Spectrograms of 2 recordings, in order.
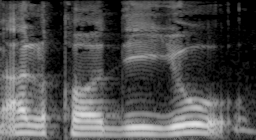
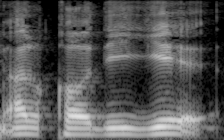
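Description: First: The word ends in a short u vowel. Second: The word ends in a short i vowel. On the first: "یا دمه بر اون عرب میگه سنگینه" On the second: "یا کسره بر اون سنگینه"

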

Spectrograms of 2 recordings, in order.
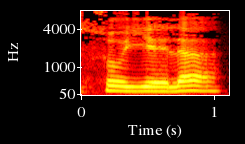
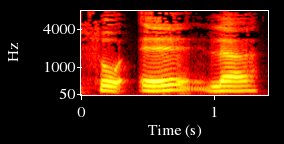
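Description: First: The glottal stop is replaced by a y sound. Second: A full glottal stop is pronounced in the middle. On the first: "نه همزه رو تلفظ نزنیم اصلا، بیا تبدیل بکنیم" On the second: "نه همزه رو کامل تلفظ میزنیم"

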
